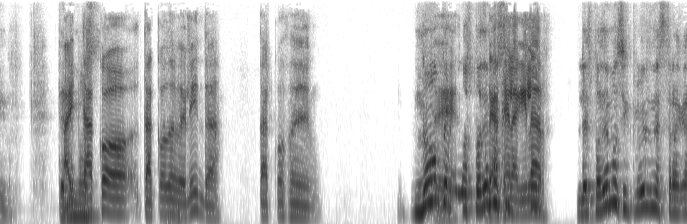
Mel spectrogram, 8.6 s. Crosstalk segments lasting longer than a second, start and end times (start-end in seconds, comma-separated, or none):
5.4-6.8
